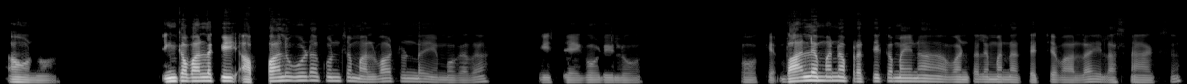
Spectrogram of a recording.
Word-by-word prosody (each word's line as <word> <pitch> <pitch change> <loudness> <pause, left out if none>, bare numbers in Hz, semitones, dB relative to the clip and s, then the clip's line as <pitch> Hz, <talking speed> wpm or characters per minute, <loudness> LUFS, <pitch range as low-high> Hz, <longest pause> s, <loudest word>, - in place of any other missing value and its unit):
అవును. 100 -4 -4 1.2
ఇంకా 160 +2 +8
వాళ్ళకి 165 0 +6 0.2
అప్పాలు 160 +8 +1
కూడా 185 +1 -2
కొంచెం 170 -1 -5
అలవాటు 140 +5 -8
ఉండాయేమో 120 -7 -11
కదా! 105 +4 -15 0.7
ఈ - - -7
చేగోడీలు. 105 0 -12 1.2
ఓకే. 105 -1 -15 0.2
వాళ్ళేమన్నా 175 +3 +5
ప్రత్యేకమైన 150 +1 -5 0.3
వంటలు 115 0 -9
ఏమన్నా 115 -1 -8
తెచ్చేవాళ్ళా 105 0 -12
ఇలా 105 -2 -12
స్నాక్సు? 105 +2 -14
120 Hz, 95 wpm, -20 LUFS, 105-155 Hz, 1.2 s, ఇంకా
